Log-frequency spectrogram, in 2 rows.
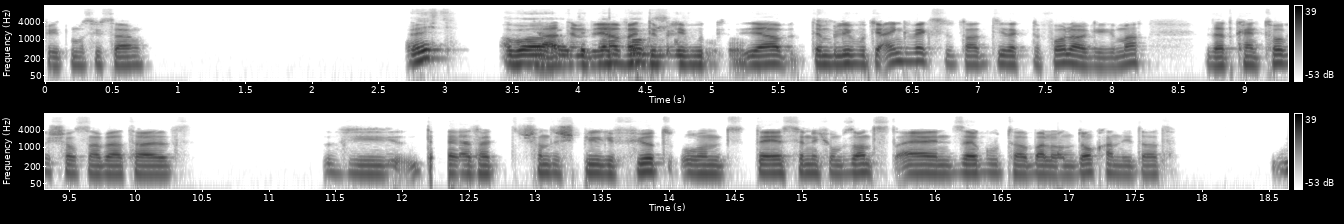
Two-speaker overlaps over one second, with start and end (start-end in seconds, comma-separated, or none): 3.6-5.1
